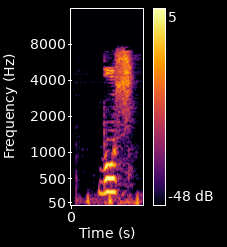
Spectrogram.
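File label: "бус", Komi-Zyrian, female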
